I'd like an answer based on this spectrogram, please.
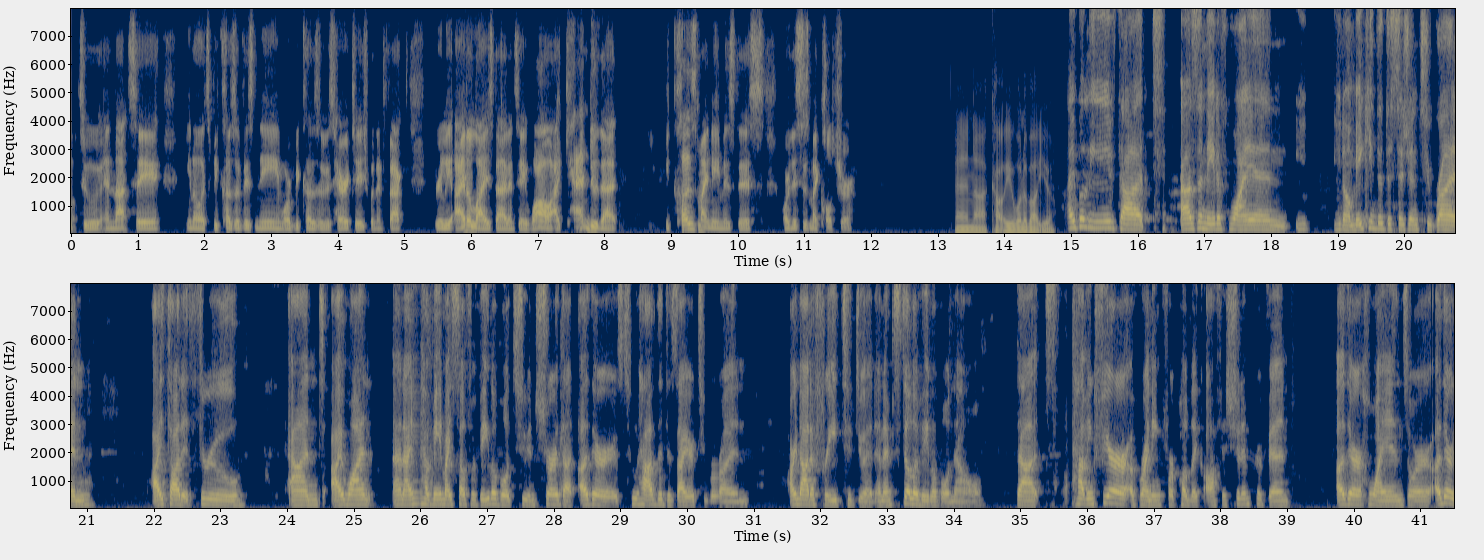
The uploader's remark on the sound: have a #zoom chat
